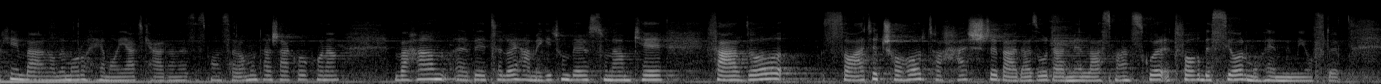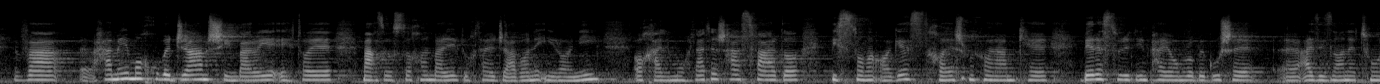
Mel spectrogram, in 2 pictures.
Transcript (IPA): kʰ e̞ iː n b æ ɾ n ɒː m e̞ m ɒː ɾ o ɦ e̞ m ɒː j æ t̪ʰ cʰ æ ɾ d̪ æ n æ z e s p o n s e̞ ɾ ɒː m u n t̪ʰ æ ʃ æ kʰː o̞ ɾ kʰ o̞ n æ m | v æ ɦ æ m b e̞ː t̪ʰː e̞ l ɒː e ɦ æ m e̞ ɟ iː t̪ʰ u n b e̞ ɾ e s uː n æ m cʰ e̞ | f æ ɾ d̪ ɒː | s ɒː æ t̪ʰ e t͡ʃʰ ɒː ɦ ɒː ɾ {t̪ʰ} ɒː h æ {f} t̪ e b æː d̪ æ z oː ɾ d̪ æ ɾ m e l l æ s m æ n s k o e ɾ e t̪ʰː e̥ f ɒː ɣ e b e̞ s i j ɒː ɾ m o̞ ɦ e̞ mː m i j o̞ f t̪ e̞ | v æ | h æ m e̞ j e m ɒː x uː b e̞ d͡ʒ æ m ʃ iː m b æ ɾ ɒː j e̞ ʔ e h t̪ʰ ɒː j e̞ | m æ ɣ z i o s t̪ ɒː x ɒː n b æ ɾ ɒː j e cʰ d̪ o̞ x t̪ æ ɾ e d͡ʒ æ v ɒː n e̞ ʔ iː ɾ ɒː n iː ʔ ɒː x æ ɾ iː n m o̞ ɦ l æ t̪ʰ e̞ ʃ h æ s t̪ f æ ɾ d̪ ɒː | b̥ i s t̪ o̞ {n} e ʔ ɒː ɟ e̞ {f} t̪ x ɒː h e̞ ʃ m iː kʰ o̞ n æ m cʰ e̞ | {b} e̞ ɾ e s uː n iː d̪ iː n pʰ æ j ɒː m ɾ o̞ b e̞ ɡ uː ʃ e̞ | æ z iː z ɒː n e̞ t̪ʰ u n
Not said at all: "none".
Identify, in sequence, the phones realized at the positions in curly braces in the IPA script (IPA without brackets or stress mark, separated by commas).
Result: t̪ʰ, ʃ, m, s, b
